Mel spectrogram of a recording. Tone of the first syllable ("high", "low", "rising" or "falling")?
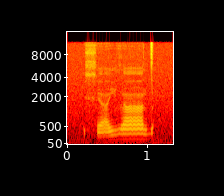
rising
